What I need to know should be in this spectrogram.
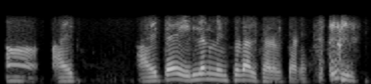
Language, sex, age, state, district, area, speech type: Telugu, male, 18-30, Telangana, Bhadradri Kothagudem, urban, conversation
